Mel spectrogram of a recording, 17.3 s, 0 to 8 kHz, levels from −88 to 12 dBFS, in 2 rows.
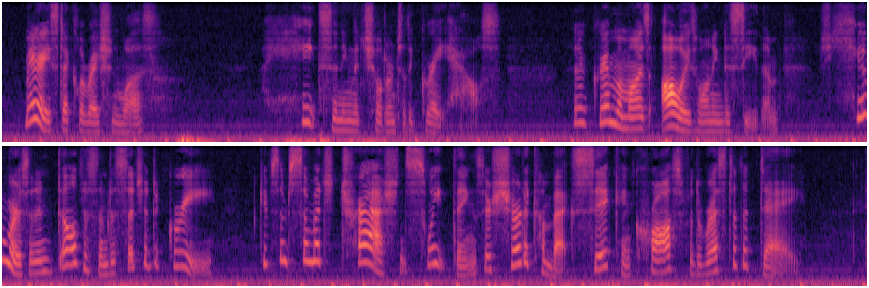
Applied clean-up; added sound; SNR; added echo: none; none; none; none.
